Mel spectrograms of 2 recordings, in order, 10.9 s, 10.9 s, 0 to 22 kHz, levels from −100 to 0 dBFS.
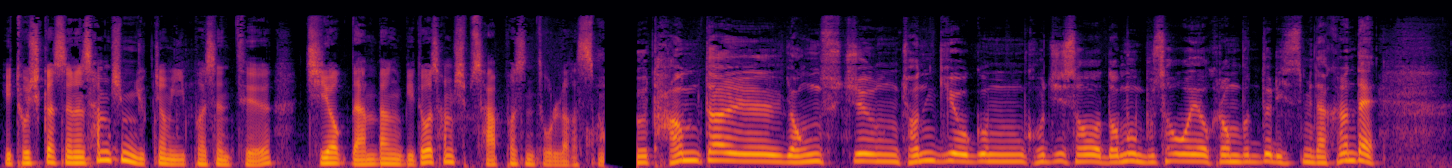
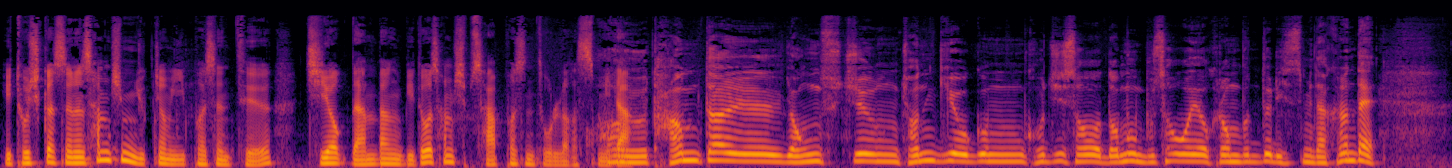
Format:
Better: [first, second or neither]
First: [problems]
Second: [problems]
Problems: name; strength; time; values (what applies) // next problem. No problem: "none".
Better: second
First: audio cutting out; at 4.5 s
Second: none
